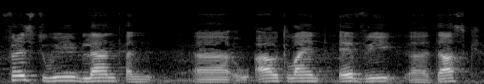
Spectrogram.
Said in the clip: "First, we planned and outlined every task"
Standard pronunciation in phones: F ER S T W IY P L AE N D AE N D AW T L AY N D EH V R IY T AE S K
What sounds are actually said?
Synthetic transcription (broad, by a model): F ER S T W IY B L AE N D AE N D AW T L AY N D EH V R IY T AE S K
